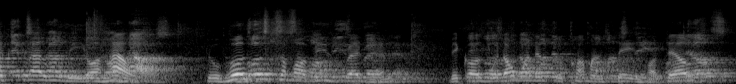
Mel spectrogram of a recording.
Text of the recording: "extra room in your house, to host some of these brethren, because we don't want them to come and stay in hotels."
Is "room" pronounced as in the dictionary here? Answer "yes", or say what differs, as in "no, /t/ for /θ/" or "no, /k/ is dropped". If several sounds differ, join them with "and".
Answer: no, /w/ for /ɹ/ and /m/ is dropped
